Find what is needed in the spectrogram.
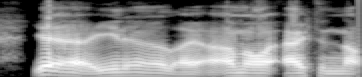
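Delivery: ordinary delivery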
